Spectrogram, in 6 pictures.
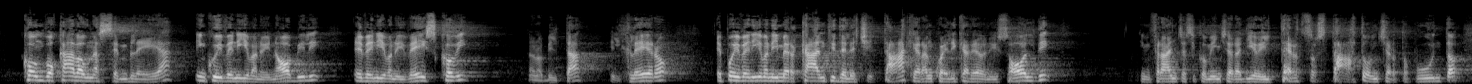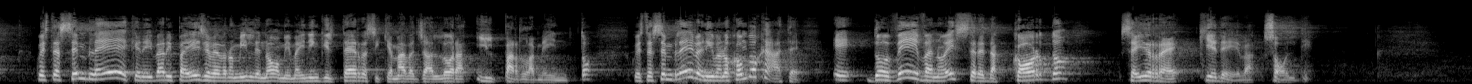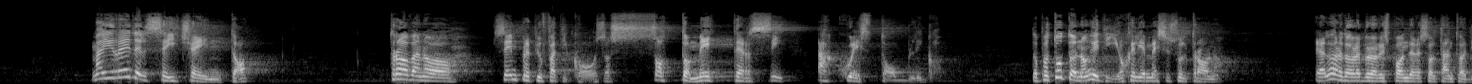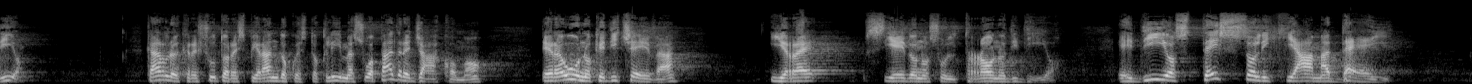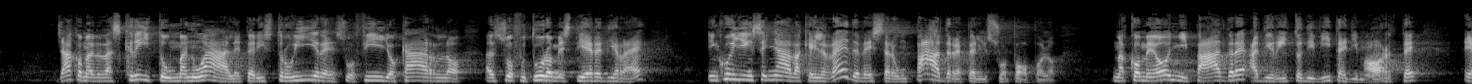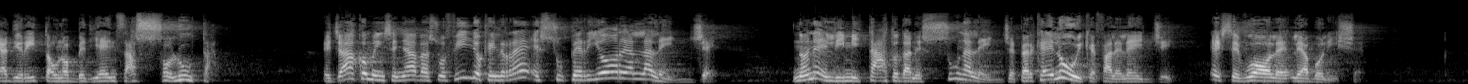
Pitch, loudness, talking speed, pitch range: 170 Hz, -18 LUFS, 140 wpm, 150-200 Hz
